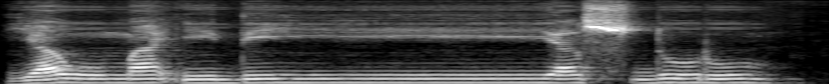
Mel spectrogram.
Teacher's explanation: dal yang ada tanwinnya itu kita masukkan ke suara huruf ya, kemudian didengungkan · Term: idgham biguna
